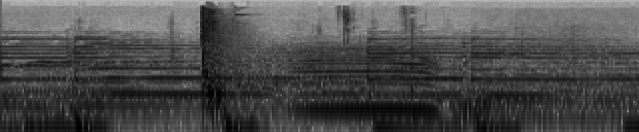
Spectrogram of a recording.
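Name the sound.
cow mooing in the video game RimWorld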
